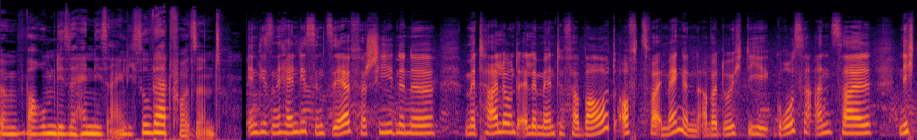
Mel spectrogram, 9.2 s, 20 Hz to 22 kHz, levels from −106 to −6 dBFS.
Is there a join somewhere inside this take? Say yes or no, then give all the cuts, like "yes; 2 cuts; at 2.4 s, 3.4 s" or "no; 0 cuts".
yes; 2 cuts; at 3.5 s, 6.6 s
